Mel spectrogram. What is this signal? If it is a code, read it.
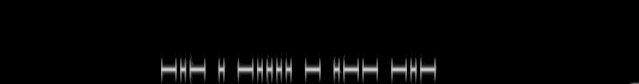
Morse code, heard as a keyed tone, about 25 wpm, 700 Hz. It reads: KE6TWK
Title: USA Call Signs - 6 Characters - 25wpm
